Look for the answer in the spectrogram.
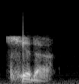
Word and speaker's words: Kidde: KIDDA, K-I-D-D-E, pronounced KIDDA.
